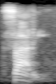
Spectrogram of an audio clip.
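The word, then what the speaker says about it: צדי: Excuse me, sadi. End of the word, and the name, our word is just the name of the letter. Sadi. Sadi. Remember, TS. Sa. Sa.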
